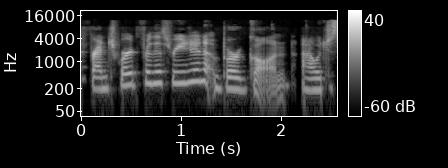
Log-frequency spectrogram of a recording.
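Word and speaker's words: Bourgogne: also see the French word for this region buron which is spelled b o u r g o g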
